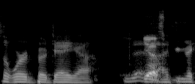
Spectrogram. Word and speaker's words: bodega: I also love that later in the sketch they just mispronounced the word bodega. I think they call them bagas or something like that.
